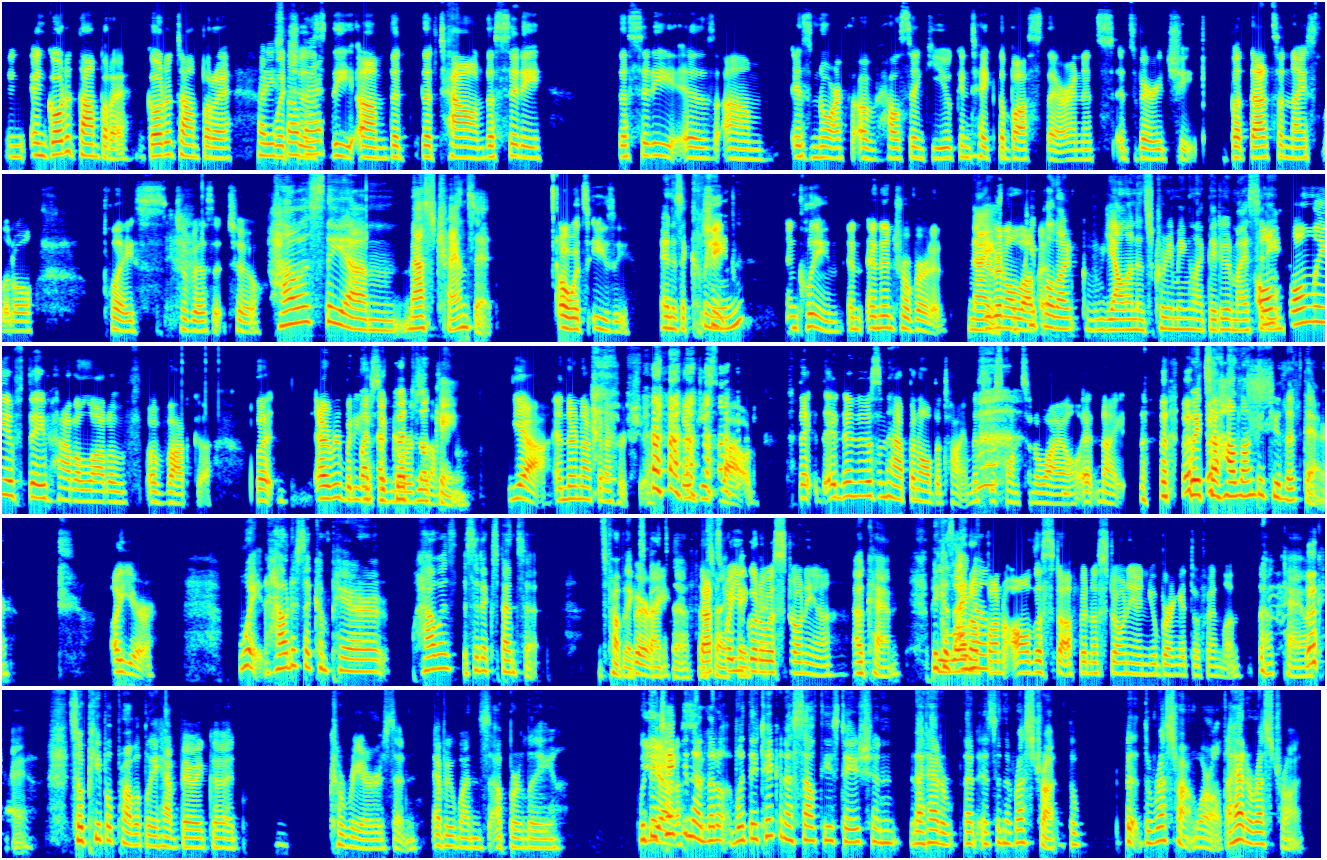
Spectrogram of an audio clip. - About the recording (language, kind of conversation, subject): English, unstructured, How do you handle unwritten rules in public spaces so everyone feels comfortable?
- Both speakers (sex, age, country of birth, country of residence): female, 40-44, United States, United States; female, 55-59, Vietnam, United States
- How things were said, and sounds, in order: put-on voice: "Tampere"; put-on voice: "Tampere"; other background noise; tapping; laugh; laugh; chuckle; "upwardly" said as "upperly"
